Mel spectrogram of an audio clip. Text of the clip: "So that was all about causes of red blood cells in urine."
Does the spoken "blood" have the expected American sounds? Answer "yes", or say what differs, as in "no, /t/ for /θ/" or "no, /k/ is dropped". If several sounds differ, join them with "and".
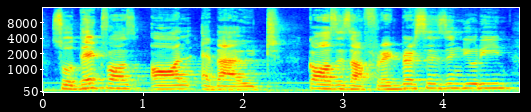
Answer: no, /l/ is dropped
